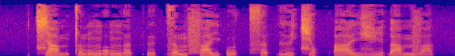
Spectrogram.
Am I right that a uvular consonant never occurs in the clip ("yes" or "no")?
yes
